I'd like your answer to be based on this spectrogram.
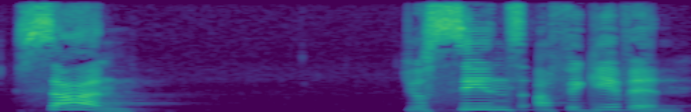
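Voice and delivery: grave, measured pronouncement of forgiveness; solemn Jesus quote. Acted. Pastor voicing Jesus to the paralyzed man, solemn and measured. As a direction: let the words land with weight.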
